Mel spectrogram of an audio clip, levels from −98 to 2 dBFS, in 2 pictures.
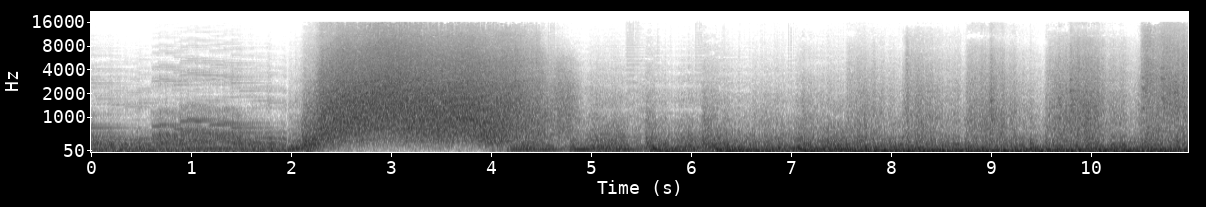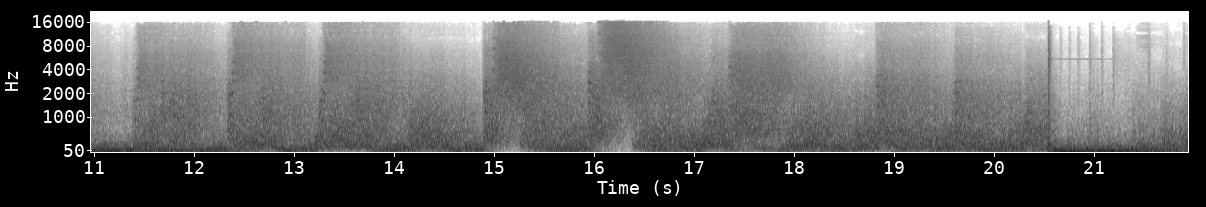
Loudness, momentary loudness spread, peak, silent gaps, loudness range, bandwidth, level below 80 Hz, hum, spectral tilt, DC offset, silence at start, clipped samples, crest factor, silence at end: -23 LUFS; 6 LU; -8 dBFS; none; 2 LU; 17 kHz; -26 dBFS; none; -5 dB/octave; under 0.1%; 0 s; under 0.1%; 14 dB; 0 s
